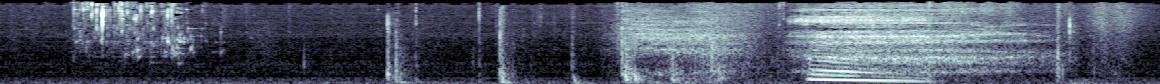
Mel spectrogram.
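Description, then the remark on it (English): A few distinct drips land, followed by a short, gurgling rush of water poured from a flask into a bowl in front of an electric fire, ending with a brief tonal, sigh-like sound. “Fred fills the bowl with water from his flask, then sits down in a chair.”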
